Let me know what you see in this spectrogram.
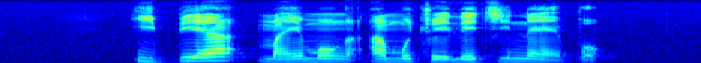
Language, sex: Northern Sotho, male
